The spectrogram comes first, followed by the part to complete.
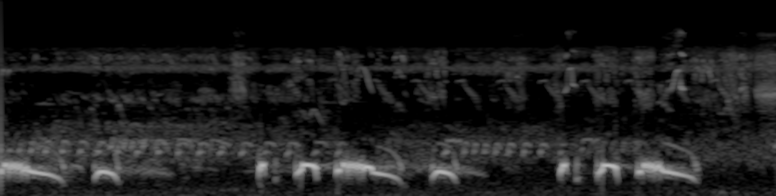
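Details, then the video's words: Spotted dove cooing as a decoy on the ground to draw in wild birds: mellow, throaty phrases of quick hoots and longer descending crooning notes. A busy chatter of small birds and a steady high hum fill the background. "chim cu mồi gáy gọi bổi"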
